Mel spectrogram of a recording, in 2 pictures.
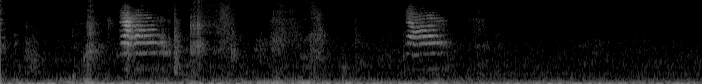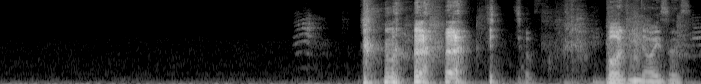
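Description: A pet cat meows faintly twice early on in a quiet room, with a soft third call later, before a person speaks loudly close by at the end.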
